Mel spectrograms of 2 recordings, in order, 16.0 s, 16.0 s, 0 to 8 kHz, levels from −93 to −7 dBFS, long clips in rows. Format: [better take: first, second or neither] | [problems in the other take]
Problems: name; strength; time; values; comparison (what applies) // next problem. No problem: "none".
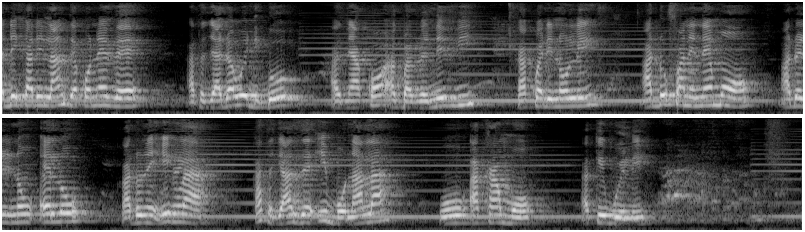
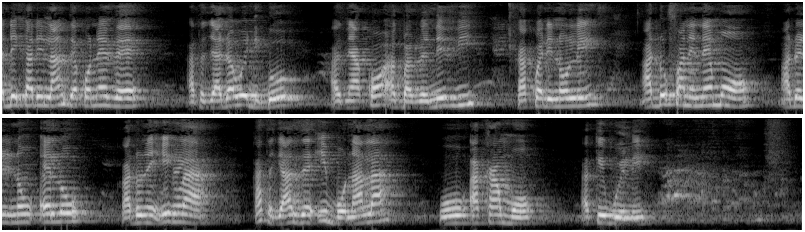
second | background sound (Bowed string instrument); 17 dB below the speech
